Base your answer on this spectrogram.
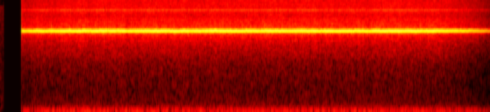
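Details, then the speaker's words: Simulated engine-type tinnitus: steady deep airplane-engine-like roar with a thin high whine, described as heavy, loud humming, often in older patients with marked hearing loss; low-pitched roaring tinnitus. "일명 비행기 엔진 소리라고도 하시는데요. 이런 분들 같은 경우에는 정말 연세가 많으신 분들도 많으세요. 묵직하고 크게 웅웅거리는 소리가 난다고도 하시고요."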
